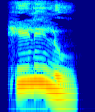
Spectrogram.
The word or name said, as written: ಹಿಳಿಲು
